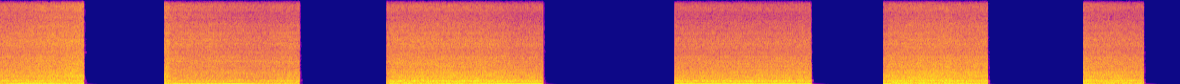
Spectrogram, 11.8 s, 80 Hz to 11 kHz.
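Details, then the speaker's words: Cold-start 2007 Nissan Xterra, hood open, camera at engine bay: loud low roar like a semi-truck with droning bursts, caused by a broken fan clutch that keeps the fan spinning at engine speed. "So every time I turn the car on and drive it, the car sounds like an 18-wheeler semi-truck, because the fan is basically spinning at the same RPM as the car, which that's what the clutch is"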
